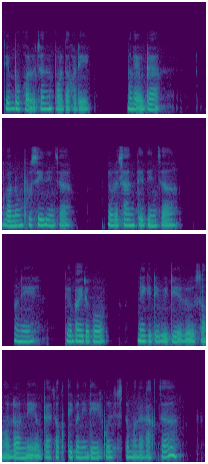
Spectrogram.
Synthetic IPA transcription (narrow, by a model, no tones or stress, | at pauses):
t̪jobukʰʌɾṵt͡sʰʌnpʌrd̪ʌkʰʌɾe | mʌlajʔḛwʈa | bʱʌnumkʰusid̪int͡sʰʌ | ewʈasant̪id̪int͡sʰʌ | ʌni | t̪jobajɾʌko | neɡeʈibʱiʈiɦʌɾusʌŋɡʌlʌɽneḛwʈasʌkt̪ipʌnid̪ekʰekod͡zʌst̪ʌmʌlajlaɡt͡sʰʌ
